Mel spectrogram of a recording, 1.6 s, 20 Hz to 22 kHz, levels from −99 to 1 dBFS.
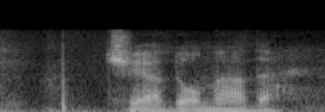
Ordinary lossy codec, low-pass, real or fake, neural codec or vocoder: none; none; fake; codec, 16 kHz, 1.1 kbps, Voila-Tokenizer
